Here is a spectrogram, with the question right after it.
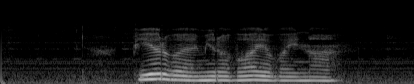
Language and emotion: Russian, sad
